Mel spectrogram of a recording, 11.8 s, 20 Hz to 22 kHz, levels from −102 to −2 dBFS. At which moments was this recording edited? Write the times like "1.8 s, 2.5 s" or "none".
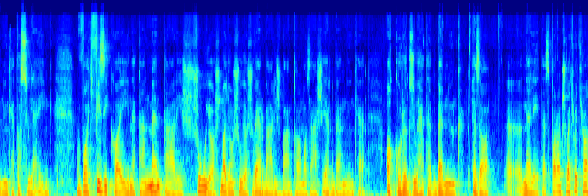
none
